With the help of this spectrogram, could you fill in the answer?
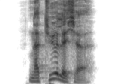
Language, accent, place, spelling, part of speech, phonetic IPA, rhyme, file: German, Germany, Berlin, natürliche, adjective, [naˈtyːɐ̯lɪçə], -yːɐ̯lɪçə, De-natürliche.ogg
- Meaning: inflection of natürlich: 1. strong/mixed nominative/accusative feminine singular 2. strong nominative/accusative plural 3. weak nominative all-gender singular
